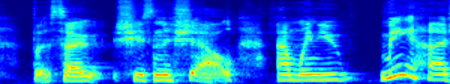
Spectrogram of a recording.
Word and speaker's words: Nichelle: I know someone who's called Nichelle, which is Michelle with an N at the front. I don't know why her mother decided not to have an M, but to have an N.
